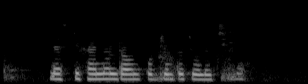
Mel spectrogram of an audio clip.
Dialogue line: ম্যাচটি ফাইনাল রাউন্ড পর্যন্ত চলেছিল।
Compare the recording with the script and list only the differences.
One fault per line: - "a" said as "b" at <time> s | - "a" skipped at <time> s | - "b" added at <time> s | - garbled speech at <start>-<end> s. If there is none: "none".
none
